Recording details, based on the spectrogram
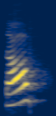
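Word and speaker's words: tough: वो वर्ड्स क्या है देखिए, रफ, कफ, टफ, इनफ। यहाँ पे जो GH है उसको हम घ प्रोनाउंस करेंगे, घ, ठीक है।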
